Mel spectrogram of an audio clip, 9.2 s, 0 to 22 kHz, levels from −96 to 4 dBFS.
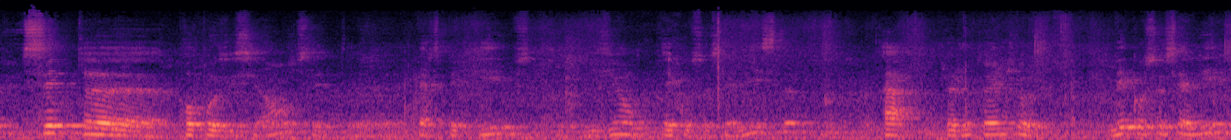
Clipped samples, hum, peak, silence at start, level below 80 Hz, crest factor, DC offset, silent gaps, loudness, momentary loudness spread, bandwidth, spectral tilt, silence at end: under 0.1%; none; -12 dBFS; 0 s; -46 dBFS; 18 dB; under 0.1%; none; -32 LUFS; 13 LU; 16 kHz; -6.5 dB/octave; 0 s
